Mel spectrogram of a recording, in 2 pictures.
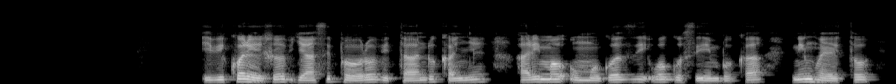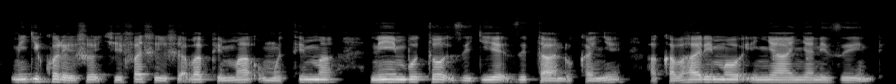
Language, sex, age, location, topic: Kinyarwanda, male, 25-35, Kigali, health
